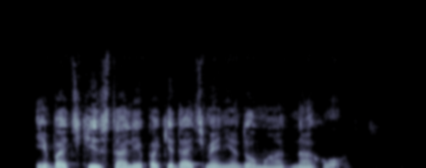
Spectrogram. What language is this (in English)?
Belarusian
